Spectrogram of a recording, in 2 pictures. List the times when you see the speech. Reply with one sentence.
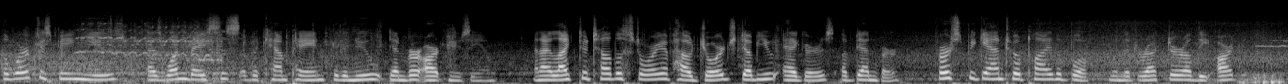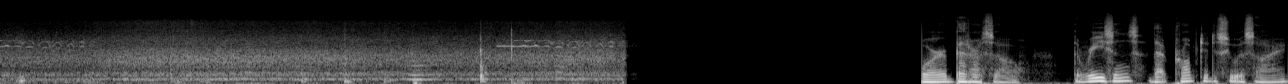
The speech can be heard from 0.0 to 12.5 s and from 22.1 to 25.7 s.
